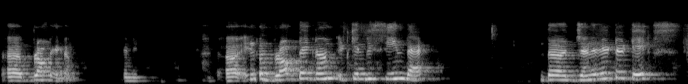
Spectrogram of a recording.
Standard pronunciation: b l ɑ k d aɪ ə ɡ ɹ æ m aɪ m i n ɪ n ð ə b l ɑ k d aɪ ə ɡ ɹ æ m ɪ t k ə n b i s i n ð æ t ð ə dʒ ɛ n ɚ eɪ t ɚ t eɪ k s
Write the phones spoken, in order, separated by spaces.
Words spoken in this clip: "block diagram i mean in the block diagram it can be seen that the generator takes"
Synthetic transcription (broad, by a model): b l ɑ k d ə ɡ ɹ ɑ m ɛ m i ɪ n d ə b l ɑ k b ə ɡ ɹ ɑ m ɪ t k ə n b i s i n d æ t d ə dʒ ɛ n ɚ eɪ t ɚ t eɪ k s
